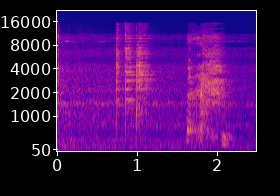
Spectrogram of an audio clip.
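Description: Steel saw chain clinking and rustling in a plastic bag as it is handled and set down, with a few sharp metallic clinks about a second in and a louder burst near the end.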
